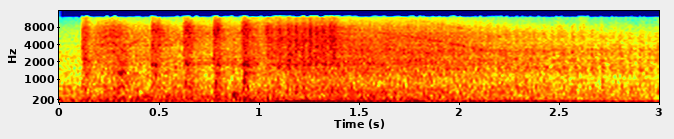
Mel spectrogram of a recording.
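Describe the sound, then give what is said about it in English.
A heavy bus engine turns over with a few rapid chugs, then settles into a steady, deep idling rumble, with no voices; one of a line of parked buses on a dirt road by a river next to Pashupati Temple in Kathmandu, Nepal. “Right next to Kathmandu's famous Pashupati Temple, a line of parked buses snaked along a dirt road by a river.”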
